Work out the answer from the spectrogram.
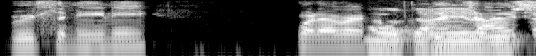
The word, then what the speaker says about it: Russini: I just saw this from I can't pronounce the name. Russinini, whatever. Oh, The Diana Giants are- Rossini.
